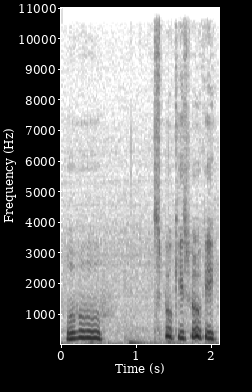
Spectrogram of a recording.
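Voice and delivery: high-pitched mock-ghostly "ooh"; mock spooky. Viewer making fun of bad Photoshop scare, mock spooky. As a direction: tease it with a high, fake-scared coo.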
